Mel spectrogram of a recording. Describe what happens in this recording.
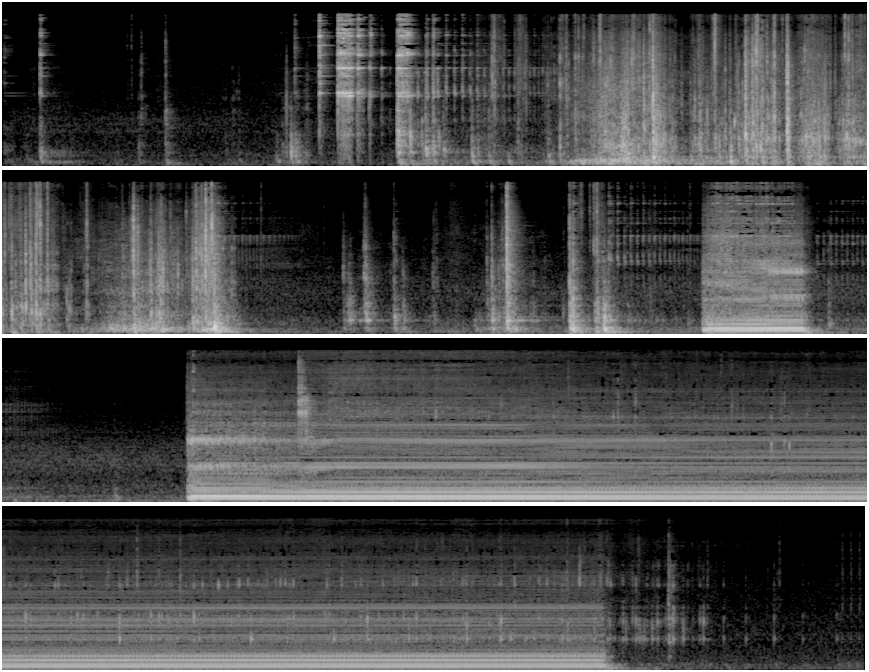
I picked up a cup and placed it on the coffee machine tray. then took a coffee capsule from the drawer, inserted it into the machine, and pressed the button to start brewing.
